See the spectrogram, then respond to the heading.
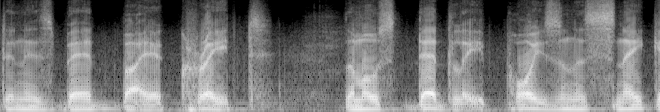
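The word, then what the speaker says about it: krait: Tonight we escape to India and the story of a man trapped in his bed by a crate.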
